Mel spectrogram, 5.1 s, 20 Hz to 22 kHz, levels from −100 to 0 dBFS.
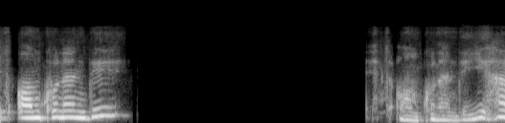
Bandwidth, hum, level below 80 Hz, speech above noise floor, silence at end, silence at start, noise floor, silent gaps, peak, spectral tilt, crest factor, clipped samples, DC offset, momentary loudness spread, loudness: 4.7 kHz; none; -60 dBFS; over 75 dB; 0 s; 0 s; under -90 dBFS; 1.39-2.77 s, 2.87-3.64 s; 0 dBFS; -10 dB/octave; 18 dB; under 0.1%; under 0.1%; 12 LU; -16 LUFS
